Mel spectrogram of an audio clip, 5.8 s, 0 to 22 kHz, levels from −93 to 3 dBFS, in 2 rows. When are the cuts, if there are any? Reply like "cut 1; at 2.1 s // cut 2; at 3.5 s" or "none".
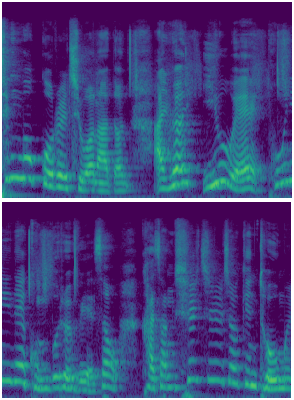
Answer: none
